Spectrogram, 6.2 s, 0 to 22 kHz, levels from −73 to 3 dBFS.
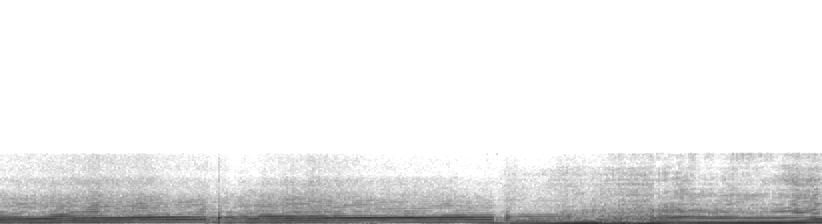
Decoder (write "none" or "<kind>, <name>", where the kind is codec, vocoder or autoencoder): none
